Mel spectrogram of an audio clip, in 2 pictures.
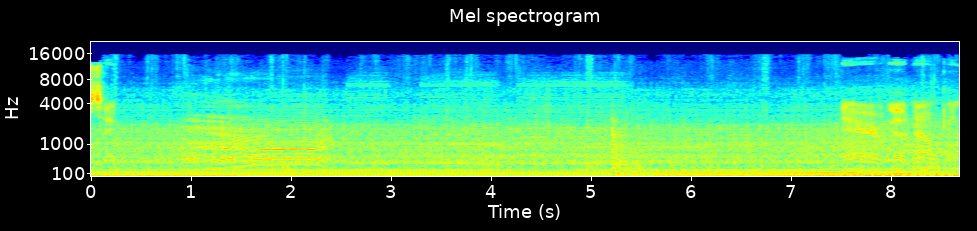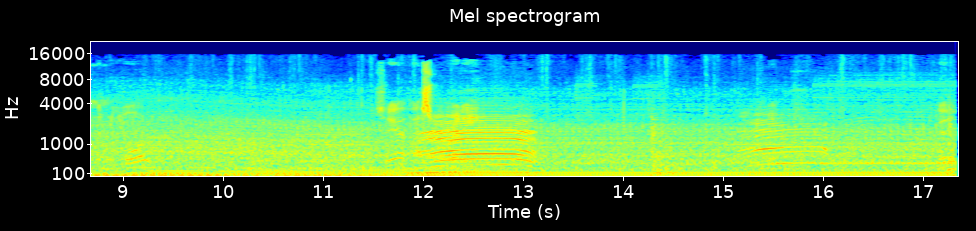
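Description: Cows moo now and then.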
